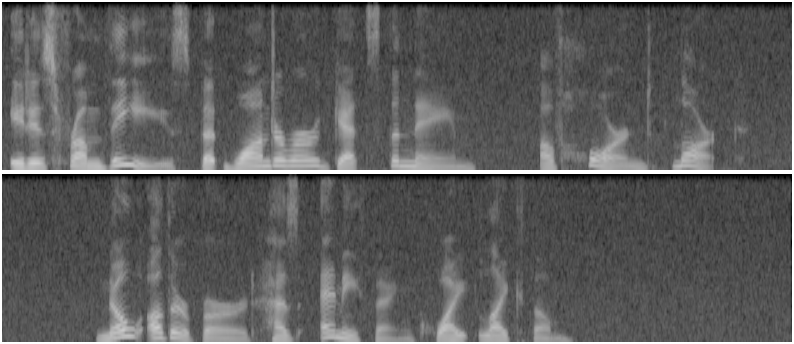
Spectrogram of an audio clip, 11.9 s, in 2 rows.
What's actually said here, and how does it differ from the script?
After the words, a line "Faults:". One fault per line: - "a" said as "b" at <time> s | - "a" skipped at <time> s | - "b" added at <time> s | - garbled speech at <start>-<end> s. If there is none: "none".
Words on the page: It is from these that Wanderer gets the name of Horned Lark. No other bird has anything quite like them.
It is from these that Wanderer gets the name of Horned Lark. No other bird has anything quite like them.
Faults:
none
